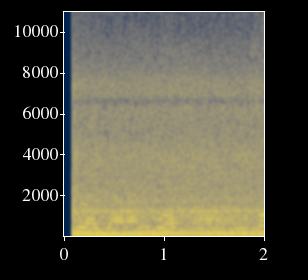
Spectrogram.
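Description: A woman speaking over a loud, steady low background rumble.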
